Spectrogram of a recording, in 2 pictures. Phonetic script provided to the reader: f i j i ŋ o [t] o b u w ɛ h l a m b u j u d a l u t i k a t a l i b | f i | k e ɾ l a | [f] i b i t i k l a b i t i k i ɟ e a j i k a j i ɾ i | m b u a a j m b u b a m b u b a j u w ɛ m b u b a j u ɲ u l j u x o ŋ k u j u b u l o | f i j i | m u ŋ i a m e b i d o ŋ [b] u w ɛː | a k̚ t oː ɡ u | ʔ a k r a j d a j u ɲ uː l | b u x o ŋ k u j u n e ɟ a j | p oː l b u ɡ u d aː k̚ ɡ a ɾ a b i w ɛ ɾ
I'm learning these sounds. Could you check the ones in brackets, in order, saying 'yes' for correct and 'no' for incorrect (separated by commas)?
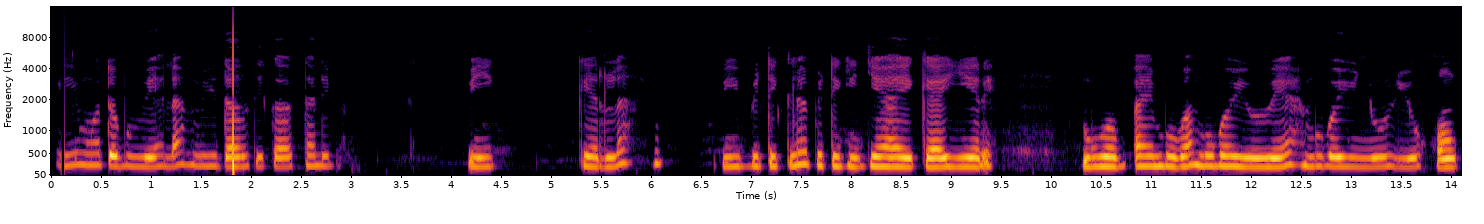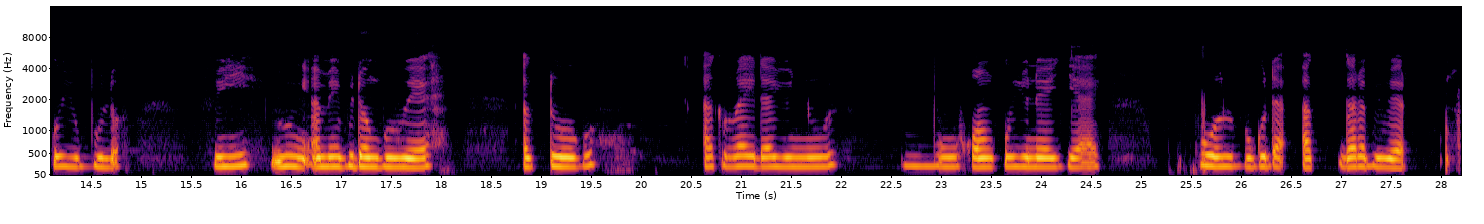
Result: yes, yes, yes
